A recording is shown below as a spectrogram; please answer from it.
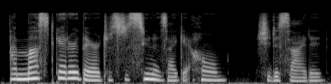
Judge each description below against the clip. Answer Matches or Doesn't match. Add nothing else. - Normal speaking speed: Doesn't match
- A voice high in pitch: Matches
